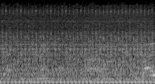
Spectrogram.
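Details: Ford Ranger that would not start and showed no check engine light: steady, even idle with a regular low pulse and no misses or stumbles; normal idle.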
